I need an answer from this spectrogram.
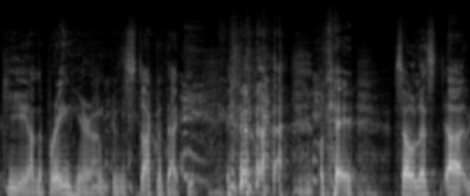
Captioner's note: laughs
